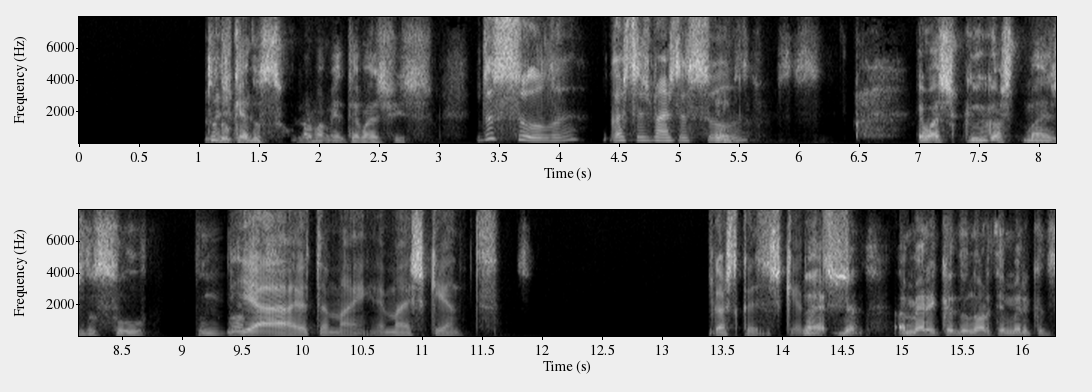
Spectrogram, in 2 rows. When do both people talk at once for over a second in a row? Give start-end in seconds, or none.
none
